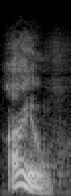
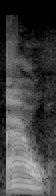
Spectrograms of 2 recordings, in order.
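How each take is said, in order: First: The word is said as standard 'ale'. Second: The word sounds like 'ow', a dialect form. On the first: The speaker calls it right. "I've got to say ale" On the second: The speaker calls it wrong. "I used to always say ow"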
